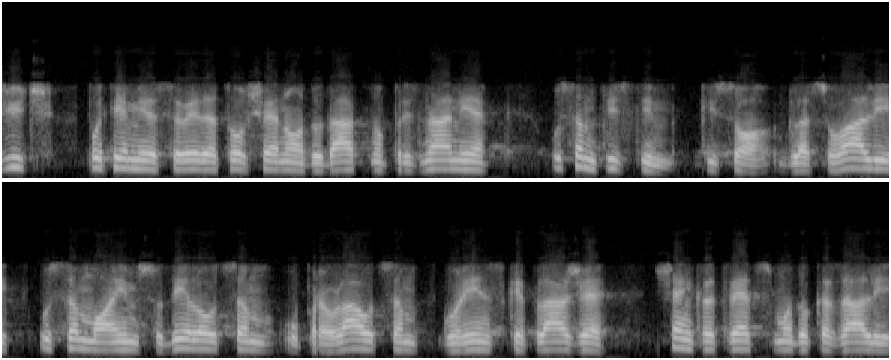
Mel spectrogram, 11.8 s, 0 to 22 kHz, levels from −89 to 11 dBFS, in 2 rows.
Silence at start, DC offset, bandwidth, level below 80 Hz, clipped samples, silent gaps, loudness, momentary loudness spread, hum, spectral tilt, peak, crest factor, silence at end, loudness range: 0 s; under 0.1%; 4.8 kHz; -76 dBFS; under 0.1%; none; -21 LUFS; 8 LU; none; -8 dB/octave; -6 dBFS; 16 dB; 0 s; 2 LU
